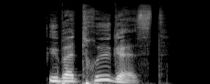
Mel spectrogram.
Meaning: second-person singular subjunctive II of übertragen
- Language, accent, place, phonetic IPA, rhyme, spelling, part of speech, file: German, Germany, Berlin, [ˌyːbɐˈtʁyːɡəst], -yːɡəst, übertrügest, verb, De-übertrügest.ogg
